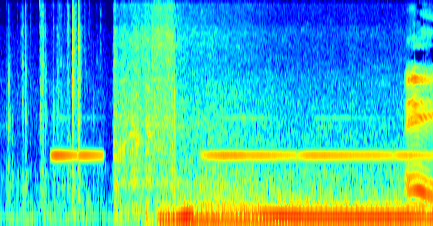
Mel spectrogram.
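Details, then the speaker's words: Jeep ZJ Grand Cherokee after welding the exhaust pipes, cat and muffler back in: the starter chirps, then it settles into a steady, even idle with no puffing, ticking or exhaust leaks; normal idle. "Hey, purrs like a kitten. Let's go this way. Sound like this any leaks. Fantastic!"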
